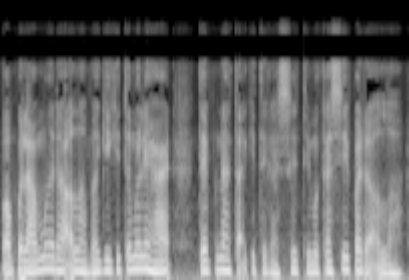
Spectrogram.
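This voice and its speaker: A man's voice: fairly high pitch, rapid-fire, vocal fry, a little mellow, no room sound. A man in his thirties with a Malaysian accent, giving an earnest motivational radio talk and acting out the people in his stories. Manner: earnest storytelling, acts out quotes. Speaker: preacher.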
